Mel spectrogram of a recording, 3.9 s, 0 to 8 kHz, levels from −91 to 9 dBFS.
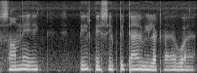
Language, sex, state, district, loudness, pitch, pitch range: Hindi, male, Arunachal Pradesh, Lower Dibang Valley, -15 LUFS, 150 Hz, 140-155 Hz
